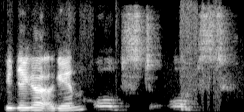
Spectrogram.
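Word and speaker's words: Obst: ये सर, ये फ्रूट को प्रोनाउंस कीजिएगा अगेन। ओब्स्ट, ओब्स्ट, ओप्स्ट। हाँ ओब्स्ट।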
